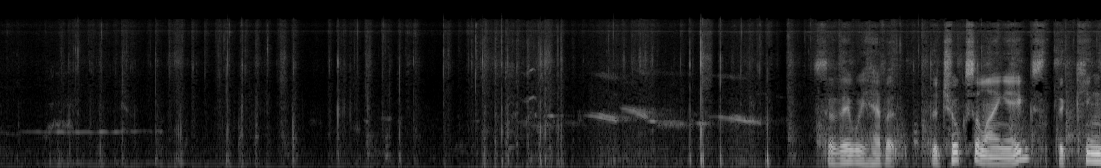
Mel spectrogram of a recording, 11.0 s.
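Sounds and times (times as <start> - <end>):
soft clicks and crunches: 0.5 - 11.0
faint whistled bird calls: 5.0 - 7.8.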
